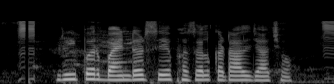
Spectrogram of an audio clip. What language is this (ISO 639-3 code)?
mag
